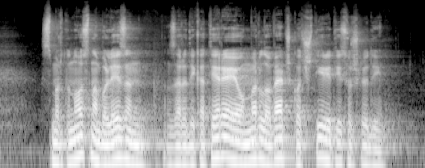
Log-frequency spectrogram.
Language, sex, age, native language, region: Slovenian, male, 30-49, Slovenian, Posavska region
